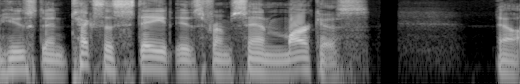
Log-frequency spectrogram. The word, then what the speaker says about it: San Marcos: Texas State is from San Marcus. Now, I would say San Marcos, but they pronounce it like a U. San Marcus, which is in between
